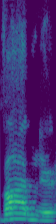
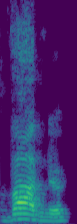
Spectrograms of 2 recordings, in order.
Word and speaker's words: Wagner: Franz Wagner, and I think he's German, so I always got to pronounce some W's as V's. Franz Wagner, he got the same contract, and it's the rookie contract.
